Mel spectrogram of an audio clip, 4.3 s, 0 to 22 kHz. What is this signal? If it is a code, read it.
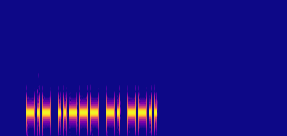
Morse code, heard as a keyed tone, about 32 wpm, 700 Hz. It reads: K2NZ
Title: USA Call Signs - 4 Characters - Repeated 3x - 30wpm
